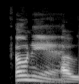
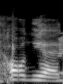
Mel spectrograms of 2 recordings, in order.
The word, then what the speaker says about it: Cognac: Conac. You don't know. You don't know what Conac is. Cognac, you illiterate Cognac. Conac. Same. Coney Island. It's a pronunciation difference.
